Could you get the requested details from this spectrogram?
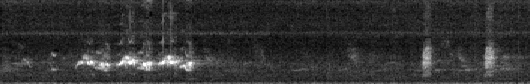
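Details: Sooty-headed bulbul in energetic song meant to pressure opponents and lure birds: a quick bubbling run of whistled notes lasting under a second, then a pause with two sharp ticks.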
